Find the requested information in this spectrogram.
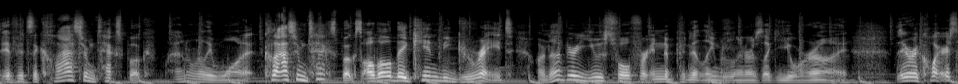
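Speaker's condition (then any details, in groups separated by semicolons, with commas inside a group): No condition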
